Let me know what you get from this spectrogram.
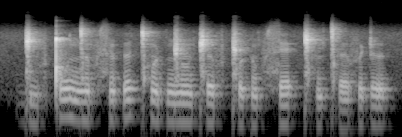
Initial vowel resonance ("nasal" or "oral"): nasal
